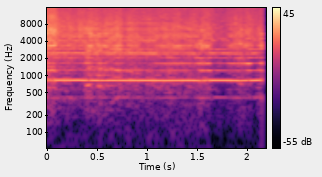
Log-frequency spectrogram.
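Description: A man's voice holding one long, high, steady sung note through a loud PA system during a qasida recitation.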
